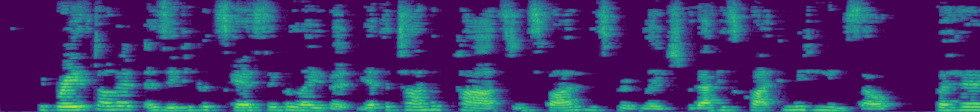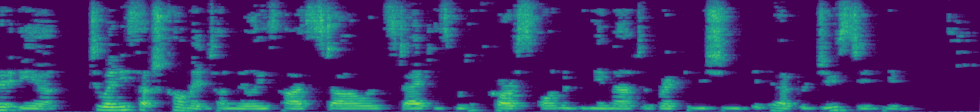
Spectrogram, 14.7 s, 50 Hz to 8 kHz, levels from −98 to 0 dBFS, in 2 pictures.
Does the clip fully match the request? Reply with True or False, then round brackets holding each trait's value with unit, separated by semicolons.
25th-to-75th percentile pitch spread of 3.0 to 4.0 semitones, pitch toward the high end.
False (4.8 semitones; 195 Hz)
